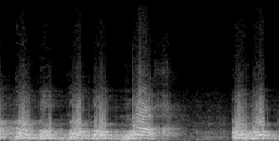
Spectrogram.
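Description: A dog barks close by in a home, loud sharp barks in a quick run of four, a louder yelping bark, a brief pause, then two more in succession.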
